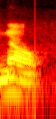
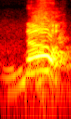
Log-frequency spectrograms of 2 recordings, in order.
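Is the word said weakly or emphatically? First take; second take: weakly; emphatically. First: It is said weakly, without conviction. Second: It is said emphatically, with strong conviction.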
